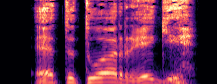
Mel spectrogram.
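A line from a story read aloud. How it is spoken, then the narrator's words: Grumbling. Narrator (Russian): ворчал Реми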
